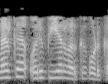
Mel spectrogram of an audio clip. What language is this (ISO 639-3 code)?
mal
